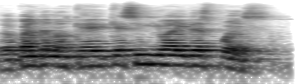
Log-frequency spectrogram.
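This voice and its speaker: A man hosting an interview, calmly prompting his guest with questions and short affirmations. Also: mid-range voice, fairly quick. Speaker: host. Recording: echoey room, distant mic, faint noise.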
